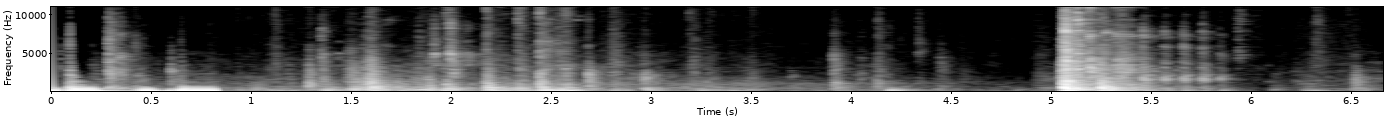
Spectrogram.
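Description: A plucked double-bass music cue ends about a second in. Knocks and rustling follow as a hard-shell suitcase is brought in through a front door, and the door shuts with a loud bang about five seconds in.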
